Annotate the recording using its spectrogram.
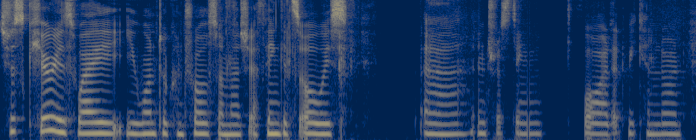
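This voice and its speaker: This woman has a non-native accent. Her pitch is fairly high. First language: not English. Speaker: tarot reader. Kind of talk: tarot reading. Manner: halting.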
